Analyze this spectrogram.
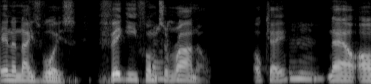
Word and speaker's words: Figgy: from Toronto. Got a nice voice. No, Figgy. Oh, Figgy. Like spell that. F-I-G-G-Y.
